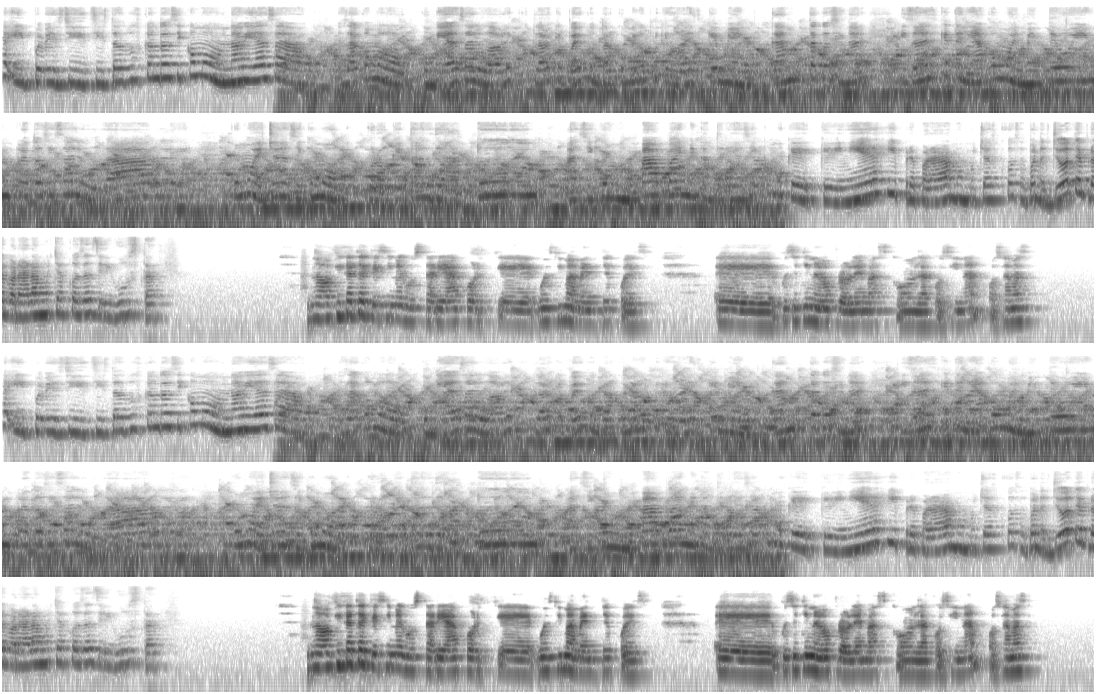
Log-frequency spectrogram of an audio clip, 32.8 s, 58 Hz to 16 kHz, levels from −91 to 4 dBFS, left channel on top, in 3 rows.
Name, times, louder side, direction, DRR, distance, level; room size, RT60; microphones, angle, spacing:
voice 1, 0.0-12.9 13.2-23.4, left 2 dB, 25° left, 0.4 m, -32 dB
sound 1, 2.7-18.7, equal, 70° right, 0.9 m, -31 dB
voice 2, 24.9-28.2 28.5-28.7 29.0-32.1, right 5 dB, 50° right, 0.3 m, -28 dB
2.8 x 2.1 x 3.7 m
head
